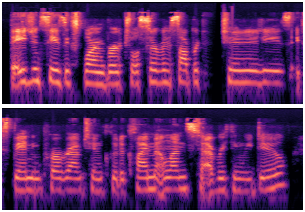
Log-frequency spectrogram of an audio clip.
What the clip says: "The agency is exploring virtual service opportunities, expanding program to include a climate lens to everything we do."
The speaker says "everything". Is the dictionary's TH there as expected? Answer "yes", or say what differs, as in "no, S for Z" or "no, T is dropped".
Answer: yes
